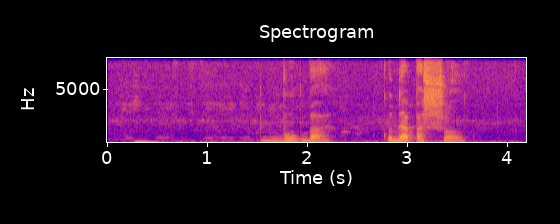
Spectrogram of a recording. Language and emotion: Russian, angry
